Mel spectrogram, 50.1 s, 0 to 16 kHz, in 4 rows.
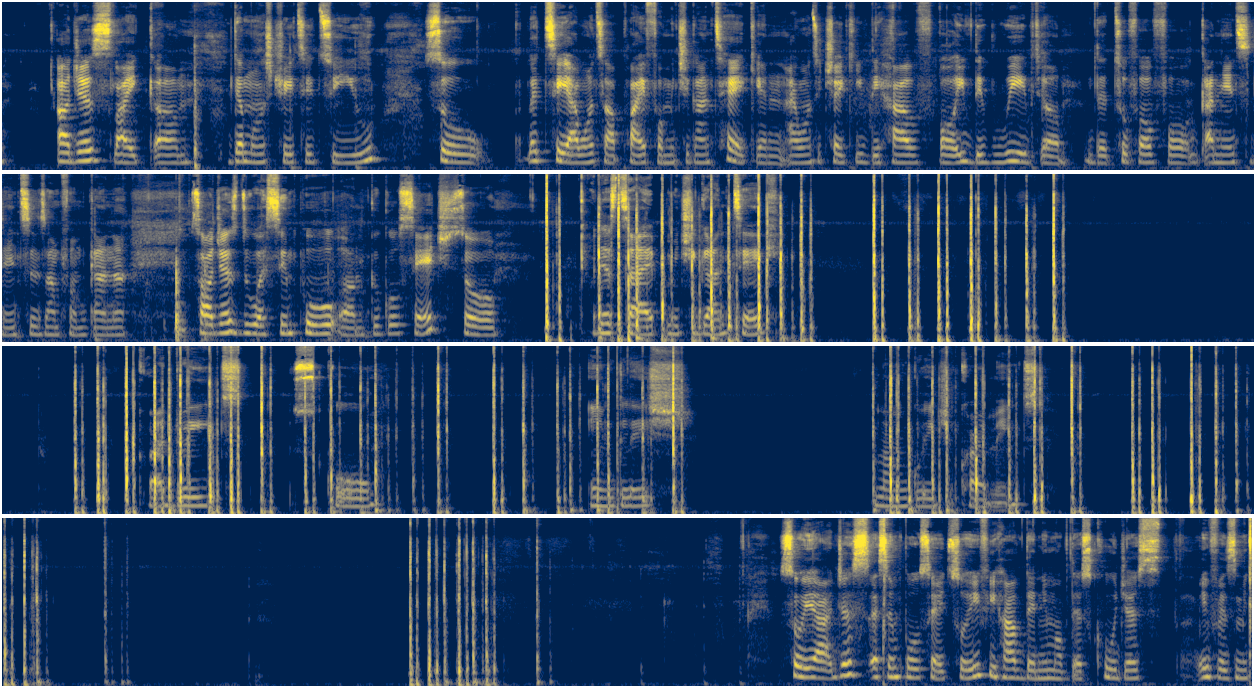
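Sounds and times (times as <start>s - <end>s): keyboard key clacks: 18.0s - 20.7s, 21.3s - 23.2s, 25.8s - 31.9s, 33.8s - 38.9s, 41.7s - 43.1s.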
